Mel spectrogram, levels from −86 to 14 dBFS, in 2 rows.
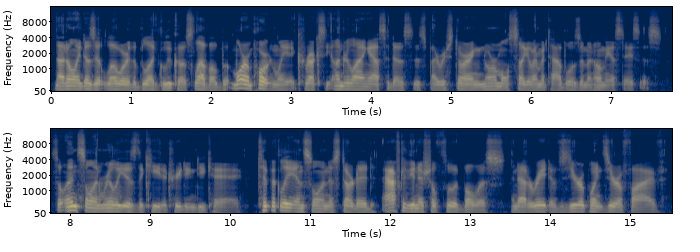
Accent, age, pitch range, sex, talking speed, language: American, 30-49, 110-130 Hz, male, 185 wpm, English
